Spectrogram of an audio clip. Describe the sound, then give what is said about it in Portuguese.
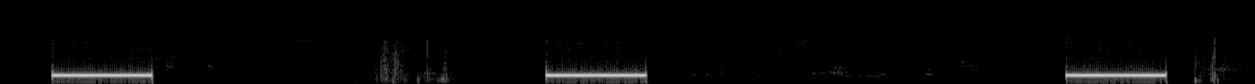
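Ringback tone of an unanswered telephone call: three steady, mid-pitched tones of about one second each, repeating at even intervals with long silences between them and a few faint clicks in the gaps. “Tô ligando pra ela.”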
